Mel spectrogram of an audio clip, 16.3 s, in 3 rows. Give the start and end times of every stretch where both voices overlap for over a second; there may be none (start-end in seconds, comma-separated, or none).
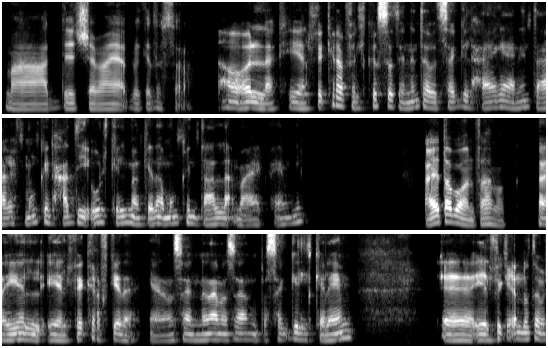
none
